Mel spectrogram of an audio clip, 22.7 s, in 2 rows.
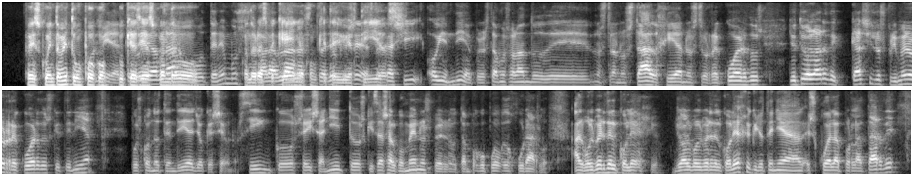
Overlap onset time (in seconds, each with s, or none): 1.0 s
